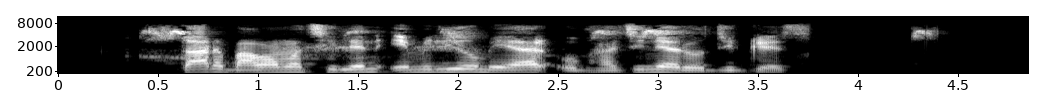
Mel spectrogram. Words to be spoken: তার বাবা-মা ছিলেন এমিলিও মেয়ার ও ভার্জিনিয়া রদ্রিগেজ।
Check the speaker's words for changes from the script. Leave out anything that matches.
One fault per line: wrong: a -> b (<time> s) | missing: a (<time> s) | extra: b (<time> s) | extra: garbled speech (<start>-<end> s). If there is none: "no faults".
no faults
